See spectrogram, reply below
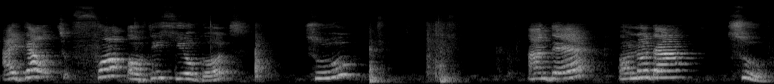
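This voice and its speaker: A woman in her thirties vlogging a grocery haul in her kitchen, slowly repeating each price and asking viewers whether they can see the items. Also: sits high, sing-song, bright, forceful tone. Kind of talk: grocery haul show-and-tell. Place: kitchen, indoors. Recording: echoey room with faint noise.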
